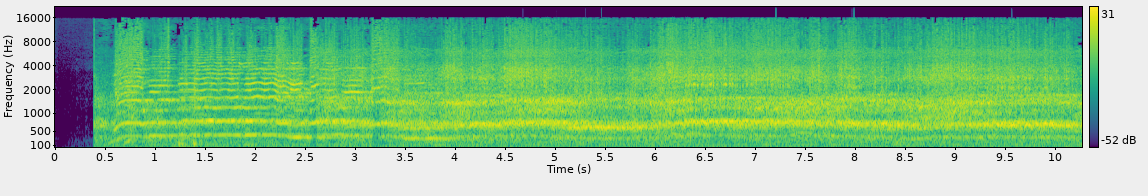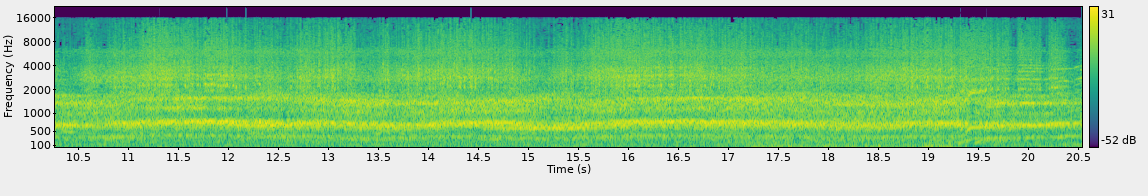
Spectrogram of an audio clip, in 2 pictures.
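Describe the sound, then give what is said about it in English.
A huge crowd at a rally in Yemen roars and chants together, many voices merging into one loud, unbroken wall of sound that holds steady for the whole stretch. “Look at that crowd of people.”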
